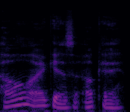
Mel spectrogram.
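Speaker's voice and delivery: normal talking voice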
